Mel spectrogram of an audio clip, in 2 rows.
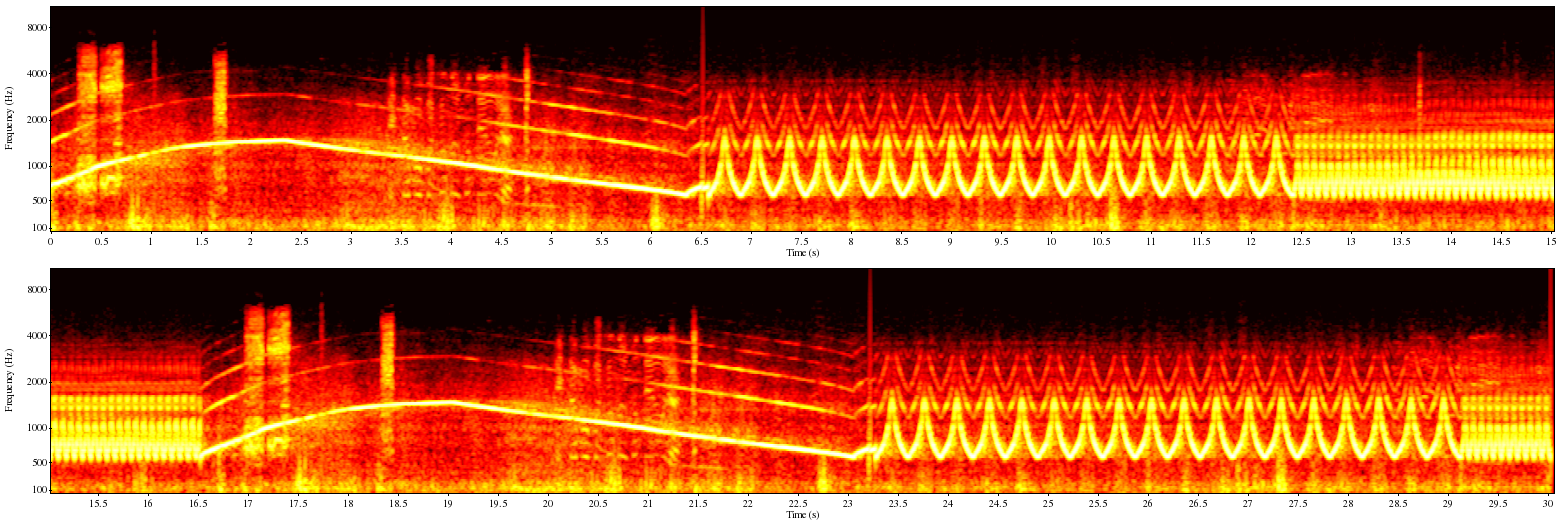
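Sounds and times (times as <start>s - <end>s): police siren wailing and yelping: 0.0s - 30.0s.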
